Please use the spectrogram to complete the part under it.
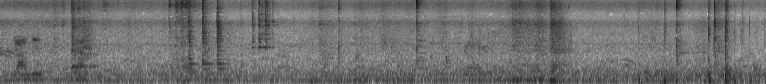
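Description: Hands pat and slap soft dough.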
